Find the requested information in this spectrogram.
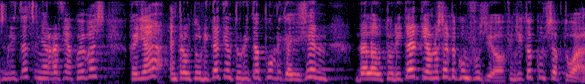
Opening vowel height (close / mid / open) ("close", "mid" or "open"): close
